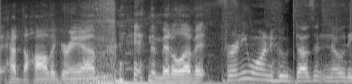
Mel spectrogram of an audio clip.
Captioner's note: laughs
